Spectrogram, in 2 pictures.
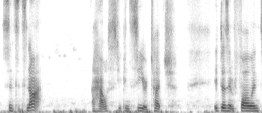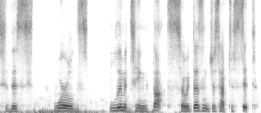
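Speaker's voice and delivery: calm, unhurried meditation voice; guided meditation. Acted. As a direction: guide the breath gently. Leads a yoga meditation.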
